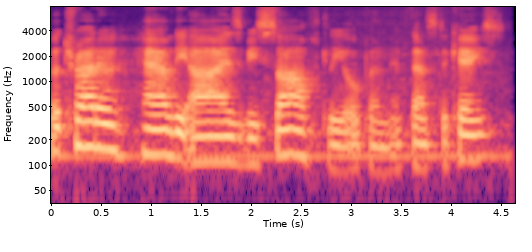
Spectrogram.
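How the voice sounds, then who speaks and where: A man leading a guided meditation as a teacher, speaking gently and deliberately with long pauses. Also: on the low side, vocal fry, slight background noise.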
